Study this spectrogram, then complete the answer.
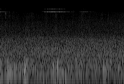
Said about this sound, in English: The cars.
